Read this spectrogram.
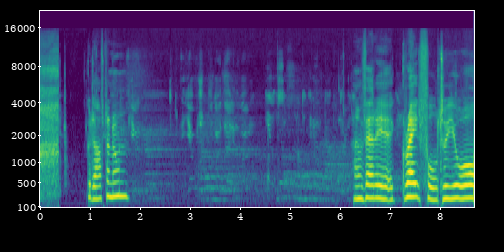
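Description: An elderly man speaks calmly and slowly through a microphone.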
